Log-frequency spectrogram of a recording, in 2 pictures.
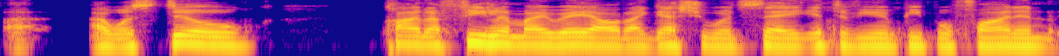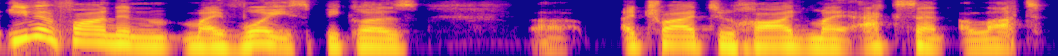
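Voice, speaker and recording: A man's voice: mid-range voice, moderate pace, no room sound. Male podcast host, Bermudian accent, chatty and informal, unscripted delivery. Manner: talkative, informal, toned-down accent. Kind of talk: casual podcast talk.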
